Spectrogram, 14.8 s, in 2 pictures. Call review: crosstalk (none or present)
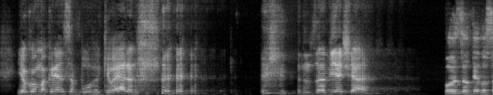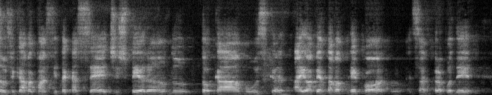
none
